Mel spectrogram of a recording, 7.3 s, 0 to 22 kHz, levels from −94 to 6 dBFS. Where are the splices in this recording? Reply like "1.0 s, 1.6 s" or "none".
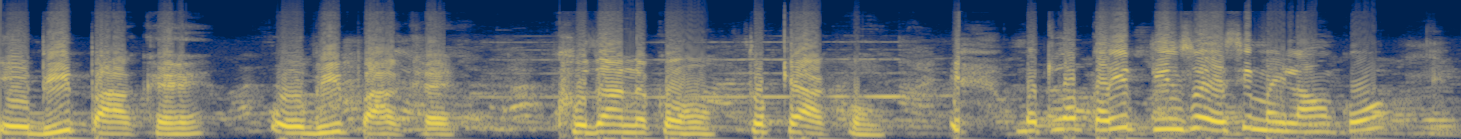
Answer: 4.8 s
